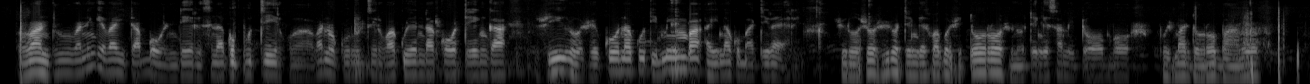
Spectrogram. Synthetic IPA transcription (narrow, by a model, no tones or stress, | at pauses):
ʋantʰuʋane̞ŋɡe̞ʋaitaɓo̞nde̞ɾisinakuputirwaʋano̞kuɾut͡sirwakue̞ndako̞te̞ŋɡa | ʐiʐo̞ʐe̞kuonakutimimbaʔainakuɓatiɾaɦereʐ̥iro̞ʐo̞ʐino̞te̞ŋɡe̞swakuʐito̞ɾo̞ʐino̞te̞ŋɡe̞samito̞mbo̞mumadʱo̞ɾo̞bʱaːro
